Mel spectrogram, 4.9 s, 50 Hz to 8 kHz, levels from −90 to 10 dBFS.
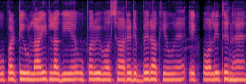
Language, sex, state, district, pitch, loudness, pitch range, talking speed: Hindi, female, Bihar, Darbhanga, 220 Hz, -14 LUFS, 215-225 Hz, 195 wpm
